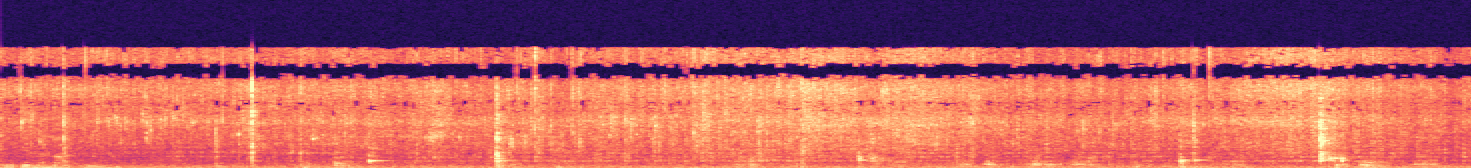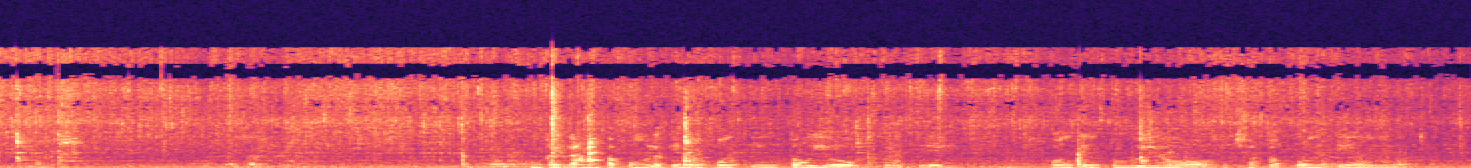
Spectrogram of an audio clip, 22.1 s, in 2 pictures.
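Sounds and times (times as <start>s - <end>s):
food sizzling in a pot: 0.0s - 22.0s
spatula scraping a pot: 2.2s - 11.8s, 12.4s - 13.5s, 14.3s - 15.6s.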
